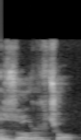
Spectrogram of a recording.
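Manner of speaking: very slow dictation with long pauses. Shown as a demonstration. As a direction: dictate it phrase by phrase, slowly. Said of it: "إذا لاحظوا معايا هنا".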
